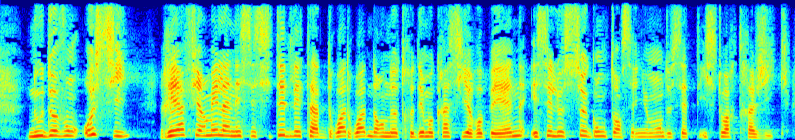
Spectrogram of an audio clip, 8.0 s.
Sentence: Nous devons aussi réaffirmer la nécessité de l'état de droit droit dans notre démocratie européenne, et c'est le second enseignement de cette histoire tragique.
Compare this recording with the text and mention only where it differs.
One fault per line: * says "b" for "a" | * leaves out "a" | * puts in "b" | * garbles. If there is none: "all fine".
all fine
